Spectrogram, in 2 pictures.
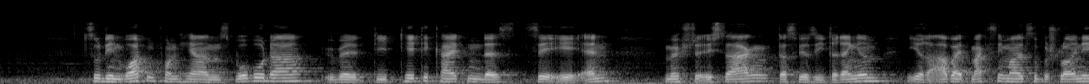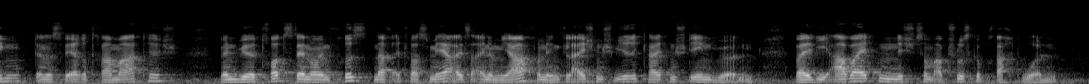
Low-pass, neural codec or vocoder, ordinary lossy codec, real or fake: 7.2 kHz; none; Opus, 32 kbps; real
